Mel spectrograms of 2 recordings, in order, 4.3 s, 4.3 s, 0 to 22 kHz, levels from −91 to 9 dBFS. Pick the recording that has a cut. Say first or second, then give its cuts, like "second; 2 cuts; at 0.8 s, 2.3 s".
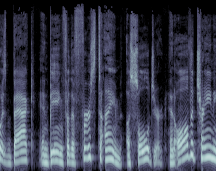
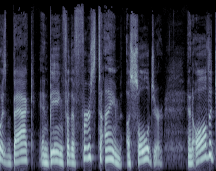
first; 1 cut; at 3.3 s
